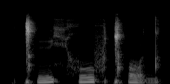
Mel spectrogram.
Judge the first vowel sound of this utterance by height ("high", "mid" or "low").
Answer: high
